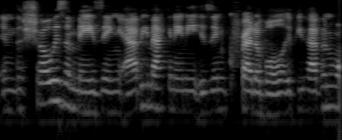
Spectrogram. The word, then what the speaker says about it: McEnany: I said her name right, right? – McEnany? Yeah, Abby McEnany. Yeah.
